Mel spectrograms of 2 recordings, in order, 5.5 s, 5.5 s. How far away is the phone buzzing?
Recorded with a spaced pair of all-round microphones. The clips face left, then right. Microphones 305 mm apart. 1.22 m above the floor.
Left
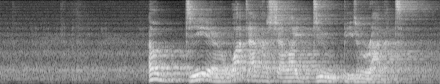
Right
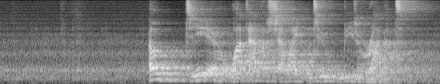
No phone buzzing in this recording.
